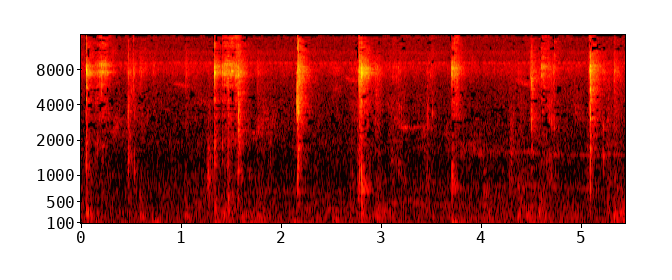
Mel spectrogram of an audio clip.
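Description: Wet, irregular smacking and clicking of a mouth chewing noodles, the open-mouthed "chyak chyak" eating noise of a mukbang, about a dozen sharp smacks at uneven intervals.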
